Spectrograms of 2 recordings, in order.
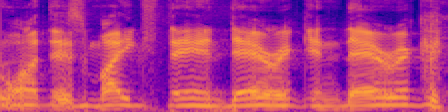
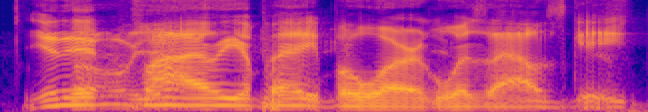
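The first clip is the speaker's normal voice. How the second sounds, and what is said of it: Impression of Roz from Monsters, Inc. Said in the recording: “I imagined Roz from Monsters, Inc. ... That was impressive.”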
